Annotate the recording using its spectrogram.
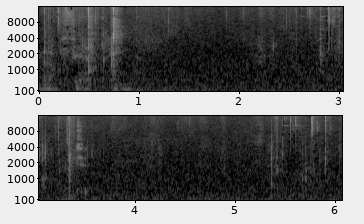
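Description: Faint, soft clicks and slides of a deck of cards being fanned out across a tabletop, a few at a time: several in the first second, a few more around the middle and near the end.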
